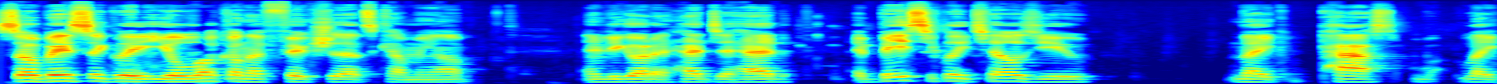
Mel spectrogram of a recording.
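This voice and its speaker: A man with a medium-pitched voice speaks in a monotone, flat way. He leaves long, frequent pauses. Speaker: soccer podcast host. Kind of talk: casual chat. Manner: fast.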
